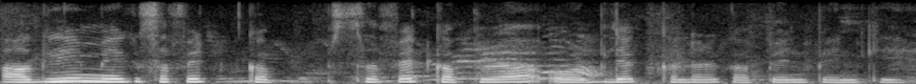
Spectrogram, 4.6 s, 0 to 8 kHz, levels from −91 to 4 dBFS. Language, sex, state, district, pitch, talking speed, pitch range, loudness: Hindi, female, Arunachal Pradesh, Longding, 255 Hz, 195 wpm, 235-275 Hz, -18 LUFS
